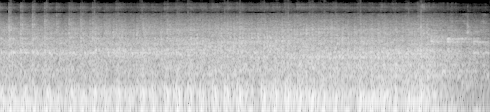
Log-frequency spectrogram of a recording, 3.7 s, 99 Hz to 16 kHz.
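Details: 2004 Yamaha Grizzly 660 single-cylinder, old, after no-spark repair and oil change: steady even thumping about eight beats a second, winding down at the end as it is shut off; healthy idle.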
